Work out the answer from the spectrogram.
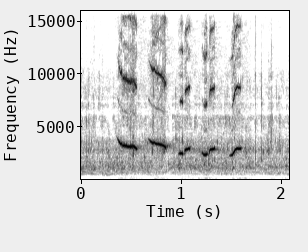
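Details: Orange-headed thrush (anis merah) song, played as therapy to coax a reluctant bird from a chattering 'ngeriwik' into full open 'ngeplong' singing: short, clear whistled notes, some slurred downward and others rising, given in a quick run.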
